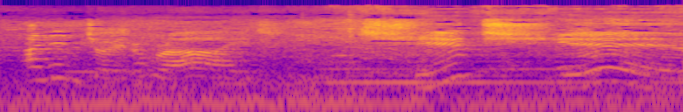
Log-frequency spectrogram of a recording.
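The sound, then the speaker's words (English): A ride announcer on an Alton Towers ride imitates a train with a playful choo-choo, two breathy hissing bursts of voice. Steady ride noise and other talking run underneath. “I really want to go to Alton Tower just to go on this ride now and hear this choo-choo. Let's hear it again.”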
